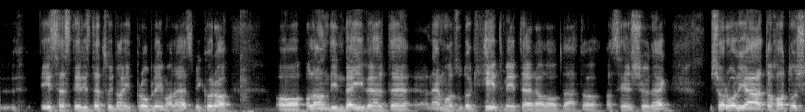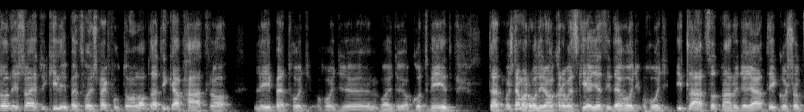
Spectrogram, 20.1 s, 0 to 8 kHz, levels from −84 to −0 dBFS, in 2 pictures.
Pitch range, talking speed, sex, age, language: 110-125 Hz, 185 wpm, male, 50-69, Hungarian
